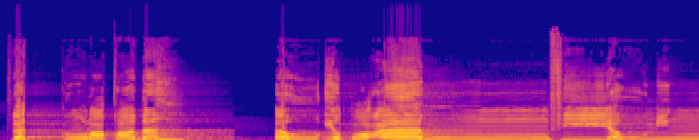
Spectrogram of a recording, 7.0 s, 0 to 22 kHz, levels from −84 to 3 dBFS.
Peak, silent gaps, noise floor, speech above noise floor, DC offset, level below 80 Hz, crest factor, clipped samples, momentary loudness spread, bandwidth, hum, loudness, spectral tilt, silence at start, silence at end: 0 dBFS; none; -46 dBFS; 33 dB; under 0.1%; -56 dBFS; 14 dB; 0.1%; 14 LU; 17.5 kHz; none; -14 LUFS; -2.5 dB/octave; 0.1 s; 0 s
